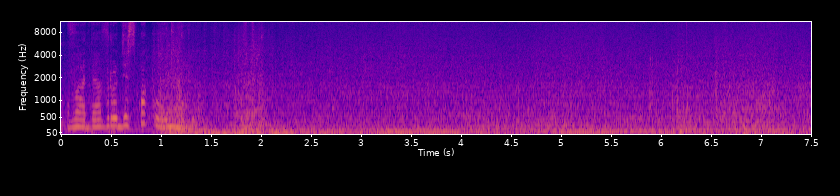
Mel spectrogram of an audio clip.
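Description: Water splashes and rushes against a moving boat's hull.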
